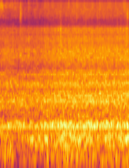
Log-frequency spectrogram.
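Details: Camp Chef SE Smoker Pro after repairing auger that stopped spinning following rain exposure: steady even low rumble and fan hum, no knocks or rattles; smoker starting up and running normally.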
